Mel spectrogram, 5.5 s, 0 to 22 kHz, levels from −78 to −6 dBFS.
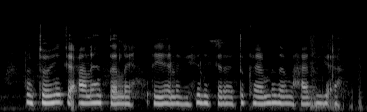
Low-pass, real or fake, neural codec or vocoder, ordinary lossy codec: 9.9 kHz; real; none; none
